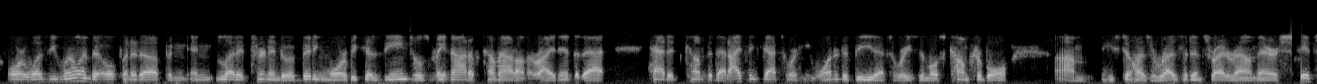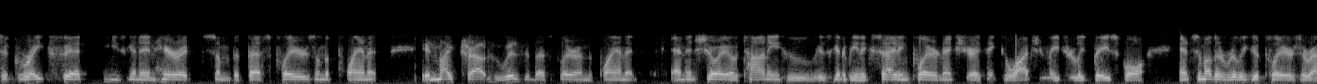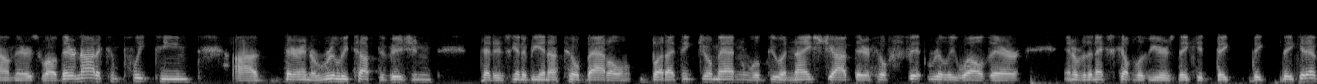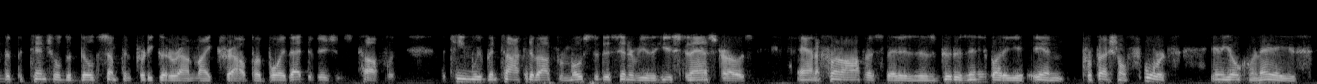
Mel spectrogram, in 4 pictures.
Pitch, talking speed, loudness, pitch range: 110 Hz, 245 wpm, -24 LUFS, 105-120 Hz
